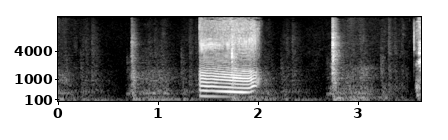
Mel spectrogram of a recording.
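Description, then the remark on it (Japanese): A single loud fart of about half a second from a person doing laundry, with a buzzy, tonal quality that bends slightly upward at the end, set against quiet room noise and a few faint rustles. “おなら出そうなので出していこうと思います。”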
